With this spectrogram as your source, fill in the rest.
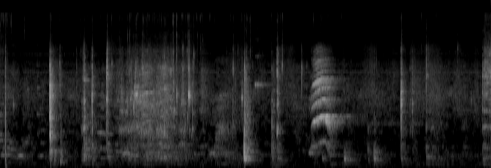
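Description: A spoon scrapes and knocks against a metal pot while stirring a thick sauce.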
